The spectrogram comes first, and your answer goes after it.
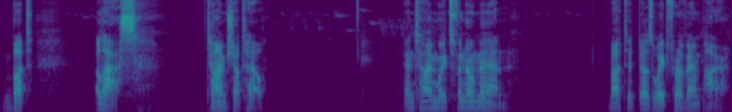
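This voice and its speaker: Man acting as a slow-speaking, refined old vampire. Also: fairly low pitch, a bit bright, exaggerated voice. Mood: brooding, wistful. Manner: measured, old-fashioned, hesitant pauses. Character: refined, centuries-old gentle male vampire, wistful and courtly. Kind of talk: intimate ASMR roleplay acting.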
